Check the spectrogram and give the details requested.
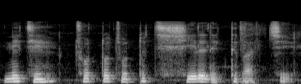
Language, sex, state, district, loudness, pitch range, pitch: Bengali, male, West Bengal, Cooch Behar, -17 LUFS, 125-140 Hz, 135 Hz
